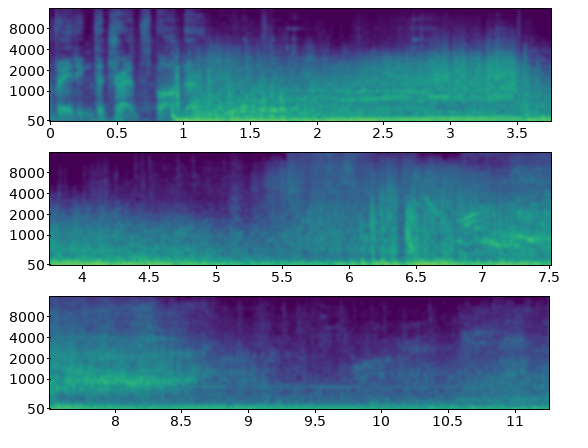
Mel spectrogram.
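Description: A deep rumbling roar booms and slowly fades.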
